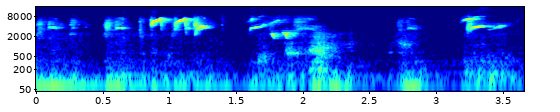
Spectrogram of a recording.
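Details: Cinereous tit, played to restart singing in a silent caged bird: a short run of bright high whistles falling in pitch, then a lower buzzy note, a pause and a final pair of whistles.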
